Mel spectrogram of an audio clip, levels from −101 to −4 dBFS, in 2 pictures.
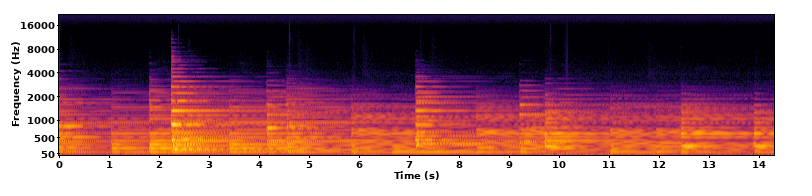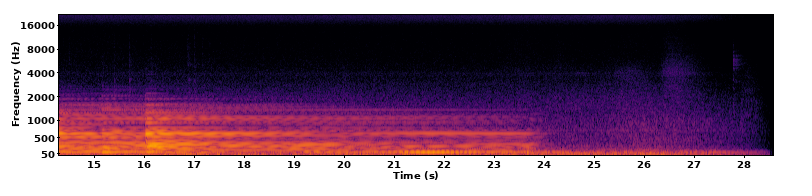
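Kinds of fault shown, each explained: Dropped buffer (overrun): the music jumps abruptly forward at 0.48, 10.16 and 15.84 seconds. There is no gap of silence, just a sudden splice where a slice of the music is missing, roughly 70 ms at the first and third points and about 20 ms at the second. The likely cause is the recording software failing to collect its samples in time, so the hardware overwrote that block and the two sides were joined directly.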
